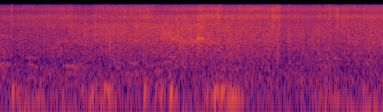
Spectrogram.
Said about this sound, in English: The special thing about this barbecue is it's on a volcanic rock.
